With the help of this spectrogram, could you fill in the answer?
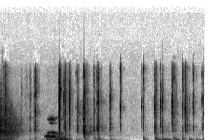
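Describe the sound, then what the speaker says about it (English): Rapid clacking of computer keys in bursts with a short pause, close and fairly loud, no voices. "I'm muting Rabbi Mike so we don't hear that typing"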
